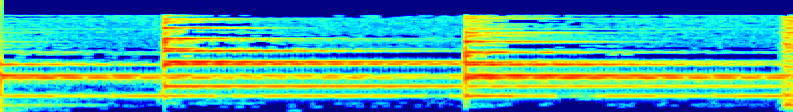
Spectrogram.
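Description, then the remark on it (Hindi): A temple bell on earth rings out clearly three times at uneven intervals as worship of Vishnu is about to begin, each strike bright and metallic with a long sustained, shimmering ring that overlaps the next. No voices are heard. “अरे प्रभु, ये घंटी की आवाज कहां से आ रही है?”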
